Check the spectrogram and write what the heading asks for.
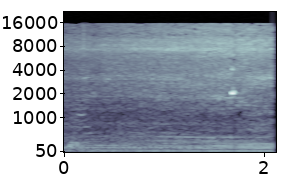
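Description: A motor scooter's engine running as it passes close by, growing louder toward the end.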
